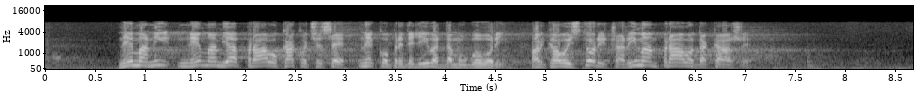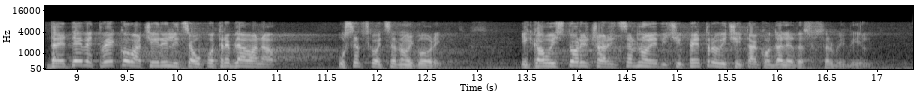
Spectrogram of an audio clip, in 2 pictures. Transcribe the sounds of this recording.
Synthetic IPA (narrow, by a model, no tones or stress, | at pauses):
ne̞ːmanine̞ːmamjaːpɾaːʋo̞kako̞t͡ɕe̞se̞ne̞koːpɾe̞d̪e̞ʎiːʋat̪̚d̪amuɡo̞ʋo̞ɾḭːalikao̞ist̪o̞ɾit͡ʃaɾimampɾaːʋo̞d̪akaːʒḛm | d̪aje̞d̪e̞ʋe̞t̪ʋe̞ːko̞ːʋat͡ʃiɾilit̪saupo̞t̪ɾe̞bʎaːʋaːna | usrpsko̞jt̪sərno̞jɡo̞ɾḭ | ikao̞ist̪o̞ɾit͡ʃaːɾit̪sərnoje̞ʋit͡ɕipe̞t̪ɾo̞ʋit͡ɕit̪ako̞d̪aʎe̞d̪asu̥sr̩bḭbḭːlḭ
